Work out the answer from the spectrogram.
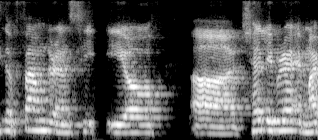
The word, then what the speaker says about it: Cellibre: Ben is the founder and CEO of Cellibre. Am I pronouncing it right? Cellibre, yes.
